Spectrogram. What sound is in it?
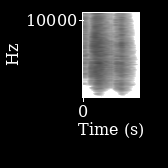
Instrument samples > Percussion
Cellotape Percussion One Shot8
glitch, oneshot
